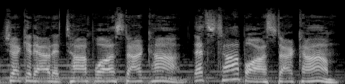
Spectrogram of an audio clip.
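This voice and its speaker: A man announcing a radio ad in an upbeat sales pitch. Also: measured pace, bright, forceful tone, faint music behind. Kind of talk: radio ad read.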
